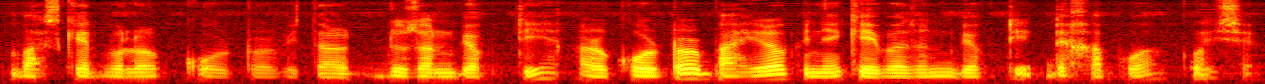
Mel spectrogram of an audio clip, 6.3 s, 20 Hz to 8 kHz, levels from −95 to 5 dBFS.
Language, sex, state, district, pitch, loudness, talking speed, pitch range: Assamese, male, Assam, Kamrup Metropolitan, 105 Hz, -21 LUFS, 130 wpm, 105-110 Hz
